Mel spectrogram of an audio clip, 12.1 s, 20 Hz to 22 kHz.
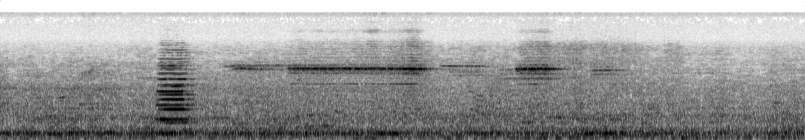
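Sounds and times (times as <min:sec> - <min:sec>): thin high steady tone: 0:03.2 - 0:10.2.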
